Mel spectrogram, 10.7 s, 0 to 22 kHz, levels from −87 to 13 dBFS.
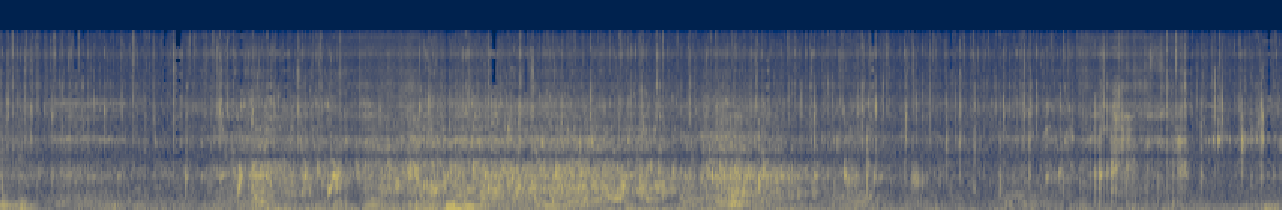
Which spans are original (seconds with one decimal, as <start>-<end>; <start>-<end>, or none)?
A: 0.0-2.8; 3.5-9.0; 9.9-10.7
